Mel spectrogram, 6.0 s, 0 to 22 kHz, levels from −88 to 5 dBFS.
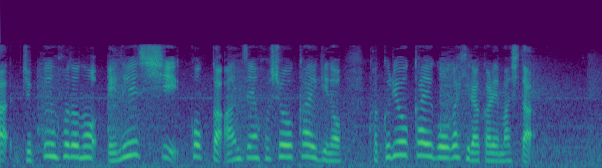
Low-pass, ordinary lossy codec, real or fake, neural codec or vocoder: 7.2 kHz; none; real; none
